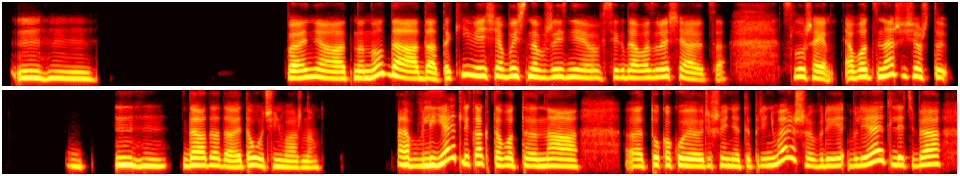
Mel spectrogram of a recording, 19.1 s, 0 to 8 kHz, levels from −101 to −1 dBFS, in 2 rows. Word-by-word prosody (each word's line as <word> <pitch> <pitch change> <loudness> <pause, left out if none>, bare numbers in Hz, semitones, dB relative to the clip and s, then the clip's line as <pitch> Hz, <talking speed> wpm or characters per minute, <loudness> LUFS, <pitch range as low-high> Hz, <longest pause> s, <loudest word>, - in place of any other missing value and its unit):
Мгм. 195 -3 -2 1.9
Понятно, 205 -2 +1
ну 240 +10 +2
да, 235 -11 +4
да, 185 -2 +1
такие 195 - -2
вещи 260 -2 +2
обычно 245 -1 +2
в 215 - -5
жизни 225 -2 -1
всегда 215 +3 -3
возвращаются. 215 -7 -2 0.5
Слушай, 220 -6 -1
а, 195 - -2
вот, 235 0 +3
знаешь 270 +5 +2
ещё 255 -1 +1
что 220 0 -3 1.3
М, 235 0 +6
мгм, 200 -1 0
да-да-да, 220 -3 +1
это 180 +5 0
очень 195 -3 0
важно. 170 -1 -5 0.8
А 235 -1 +4
влияет 225 - +3
ли 260 - +2
как-то 265 -5 +1
вот, 215 -2 -2
э, 205 -1 0
на, 200 -1 +1 0.5
э, 200 -1 -3
то, 235 +7 +3
какое 210 -3 +3
решение 205 0 -3
ты 195 +2 -5
принимаешь, 260 - -1
вли 205 +2 -1
влияет 245 - +2
ли 230 -1 +2
тебя, 240 +5 0
210 Hz, 130 wpm, -22 LUFS, 195-235 Hz, 1.9 s, М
